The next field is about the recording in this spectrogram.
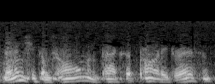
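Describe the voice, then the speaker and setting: A man voices a tough, brisk police detective in a vintage radio crime drama, questioning in a no-nonsense way. He talks fast, and the old broadcast sounds dull and heavy with hiss. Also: mid-range voice, expressive, warm tone, close to an everyday voice. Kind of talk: 1940s radio acting.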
